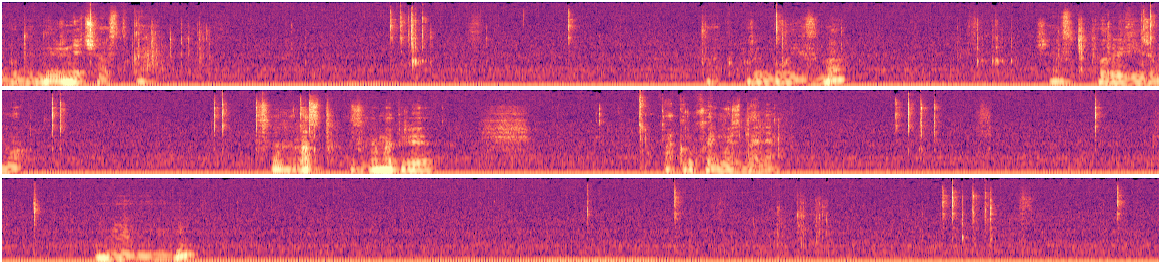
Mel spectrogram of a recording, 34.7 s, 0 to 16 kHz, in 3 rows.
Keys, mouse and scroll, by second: 1.8 ctrl+r, 5.7 click, 11.4 click, 12.1 click, 13.7 click, 14.1 click, 14.5 click, 19.0 ctrl+r, 22.5 click, 31.1 ctrl+r, 34.3 click.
